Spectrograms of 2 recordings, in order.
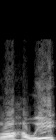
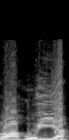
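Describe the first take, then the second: First: The name ends in an 'awaye' sound. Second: The name ends in a 'uya' sound. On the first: "এটাও বলা হয়" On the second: "এটাও বলা হয়"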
